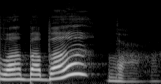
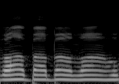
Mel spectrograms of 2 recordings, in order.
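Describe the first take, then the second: First: It is said warmly, with a lot of love. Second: It is said absently, without feeling.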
